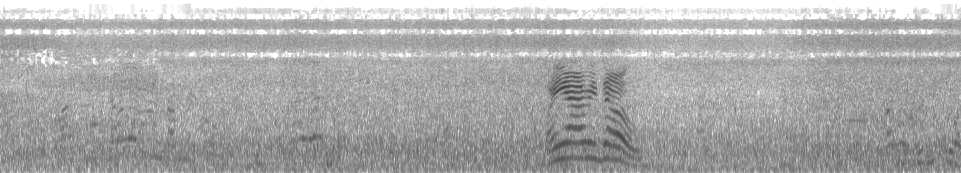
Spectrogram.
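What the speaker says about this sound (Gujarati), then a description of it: "તો કેટલું મસ્ત ઝરણું જાય છે" A forest stream near Hanuman Gala in Gir rushes steadily and close by, a continuous broad wash of flowing water throughout, with a voice briefly speaking over it midway.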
